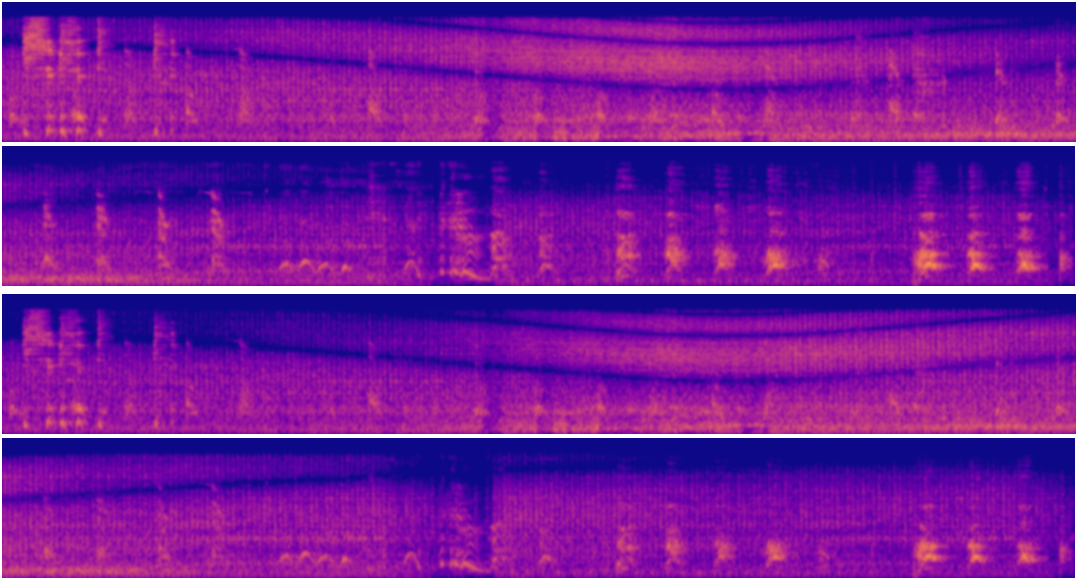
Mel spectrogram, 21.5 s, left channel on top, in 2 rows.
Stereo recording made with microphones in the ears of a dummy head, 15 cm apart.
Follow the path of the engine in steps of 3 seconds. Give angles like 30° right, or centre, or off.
80° left, 60° left, centre, 40° right, 60° right, 70° right, 70° right.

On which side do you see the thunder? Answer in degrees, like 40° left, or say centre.
10° right.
